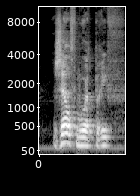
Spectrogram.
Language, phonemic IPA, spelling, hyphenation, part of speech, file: Dutch, /ˈzɛlf.moːrtˌbrif/, zelfmoordbrief, zelf‧moord‧brief, noun, Nl-zelfmoordbrief.ogg
- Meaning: suicide note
